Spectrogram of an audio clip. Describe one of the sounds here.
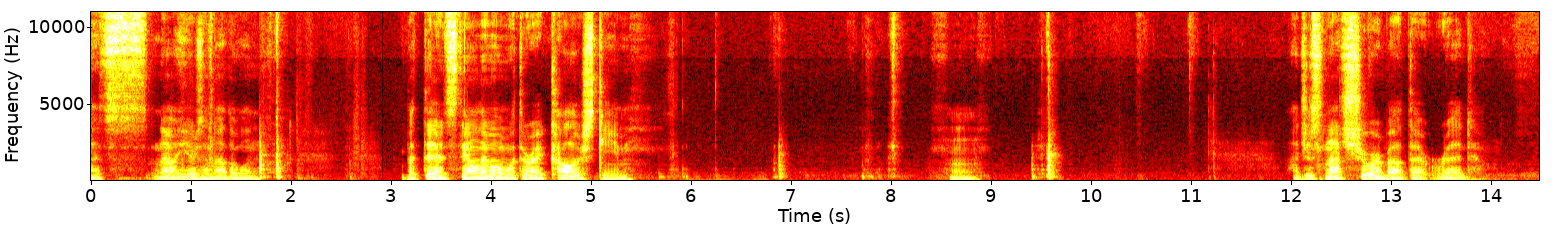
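Jigsaw puzzle pieces tap softly on a board as they are placed.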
